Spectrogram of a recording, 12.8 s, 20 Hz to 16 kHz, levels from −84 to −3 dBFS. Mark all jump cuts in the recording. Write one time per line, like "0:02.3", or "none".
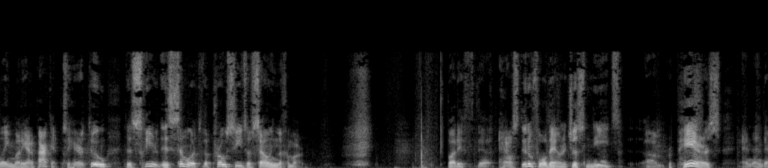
0:01.0
0:02.7
0:07.4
